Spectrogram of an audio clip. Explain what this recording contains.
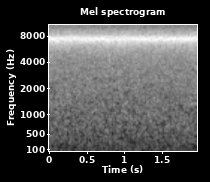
Analogue white noise BP filtered, center around 7.5kHz
Doepfer A-118 White Noise through an A-108 VCF8 using the band-pass out.
Audio level: 4.5
Emphasis/Resonance: 9
Frequency: around 7.5kHz
Recorded using a RME Babyface and Cubase 6.5.
I tried to cut seemless loops.
It's always nice to hear what projects you use these sounds for.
